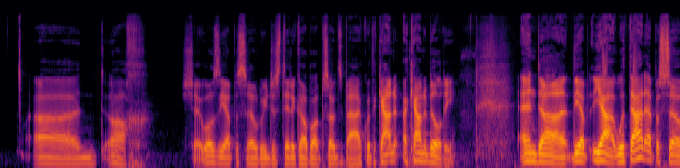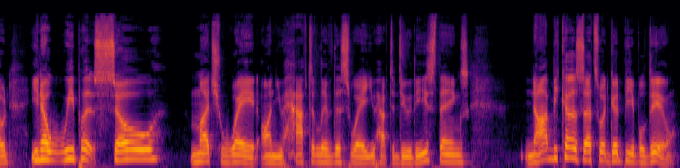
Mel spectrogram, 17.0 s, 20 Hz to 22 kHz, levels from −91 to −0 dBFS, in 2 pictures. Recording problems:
none

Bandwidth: 15.5 kHz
